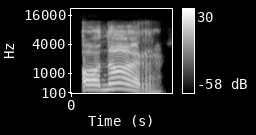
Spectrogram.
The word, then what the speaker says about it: honor: an H in them you will not hear the hombre hombre hombre okay honor honor honor okay uh here's a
